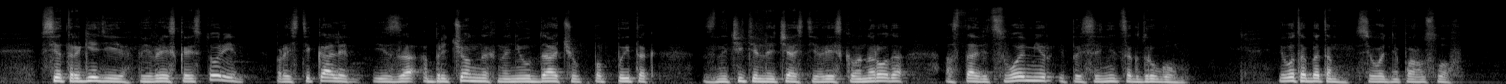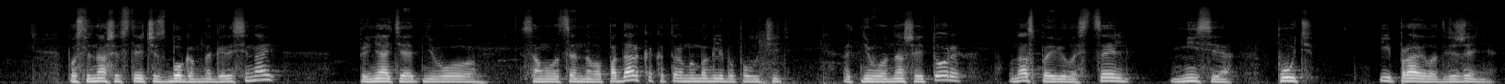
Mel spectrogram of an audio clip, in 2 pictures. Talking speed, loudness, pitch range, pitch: 120 wpm, -19 LUFS, 125-145 Hz, 130 Hz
